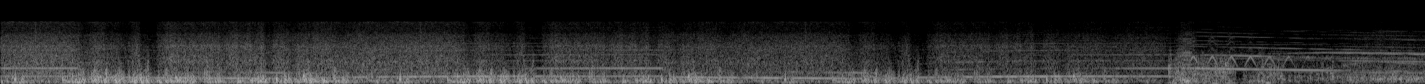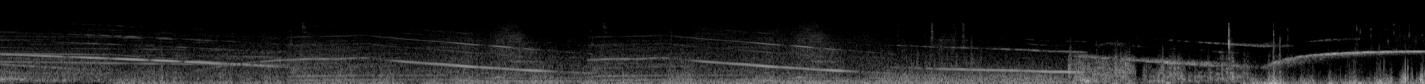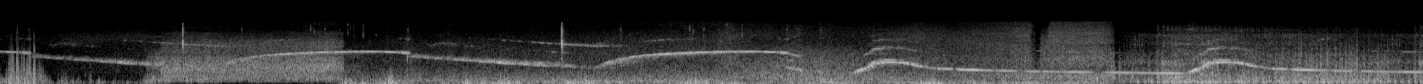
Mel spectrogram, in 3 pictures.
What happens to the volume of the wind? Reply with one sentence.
The loudness of the wind goes down, then up.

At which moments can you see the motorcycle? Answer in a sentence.
You can hear the motorcycle from 39.6 to 42.7 s.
